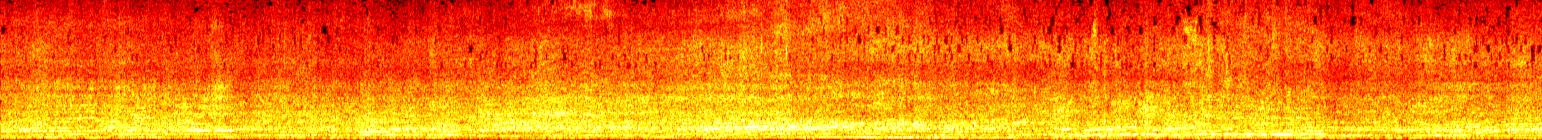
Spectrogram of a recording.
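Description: Race car engines roar loudly as cars speed by.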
